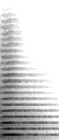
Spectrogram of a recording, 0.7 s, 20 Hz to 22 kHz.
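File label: 2nd violins staccato a#3; Sonatina Symphonic Orchestra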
